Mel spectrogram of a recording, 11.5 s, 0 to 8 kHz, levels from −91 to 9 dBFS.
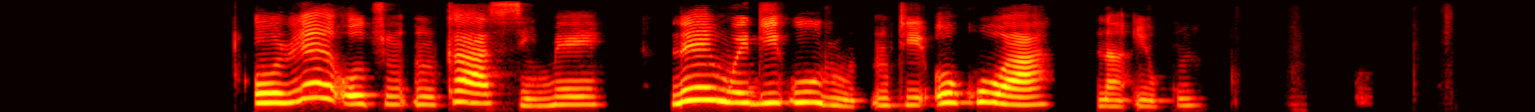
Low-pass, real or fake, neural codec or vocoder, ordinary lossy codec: none; fake; codec, 16 kHz, 2 kbps, X-Codec, HuBERT features, trained on balanced general audio; none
